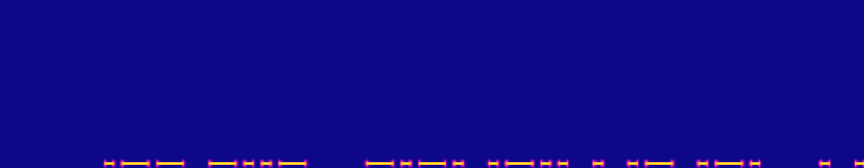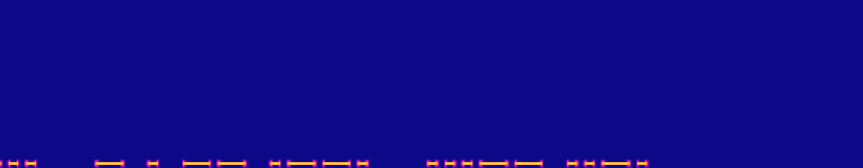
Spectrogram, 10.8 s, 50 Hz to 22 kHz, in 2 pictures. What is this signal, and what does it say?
Morse code, heard as a keyed tone, about 22 wpm, 700 Hz. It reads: WX CLEAR ES TEMP 3F
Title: Practice QSO - Exchange 2 - Info - 22wpm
